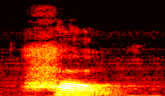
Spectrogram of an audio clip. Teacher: This consonant sound is produced when the flow of air is stopped by the glottis with some constriction of the glottis classing and then release it. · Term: glottal sound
